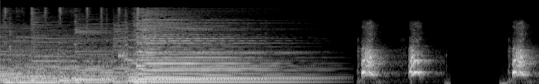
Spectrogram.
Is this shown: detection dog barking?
yes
